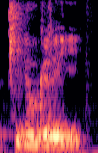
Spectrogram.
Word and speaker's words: pinot gris: muscat le pinot noir le pinot noir le pinot gris le pinot gris le sauvignon le sauvignon blanc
